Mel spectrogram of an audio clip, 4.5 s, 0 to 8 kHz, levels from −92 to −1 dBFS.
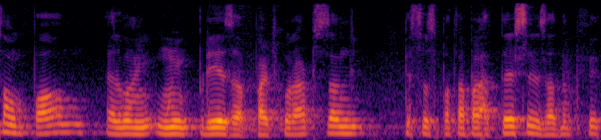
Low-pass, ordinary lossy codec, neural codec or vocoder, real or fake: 7.2 kHz; none; vocoder, 44.1 kHz, 80 mel bands, Vocos; fake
